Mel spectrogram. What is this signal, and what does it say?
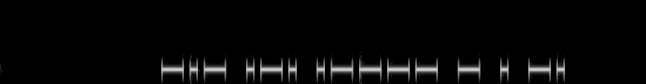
Morse code, heard as a keyed tone, about 20 wpm, 700 Hz. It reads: KR1TEN
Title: Speed Racing - USA 2x3 Call Signs 17wpm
